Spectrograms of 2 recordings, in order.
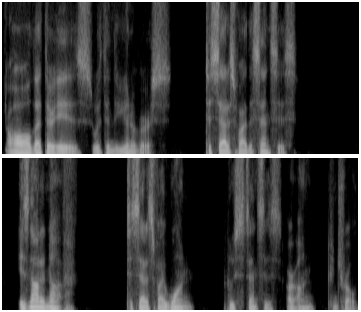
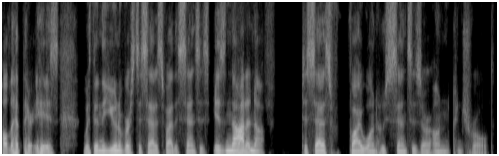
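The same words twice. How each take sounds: First: It is said slowly, like a lecture. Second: It is said at a normal conversational pace.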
